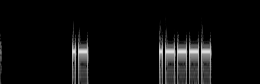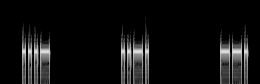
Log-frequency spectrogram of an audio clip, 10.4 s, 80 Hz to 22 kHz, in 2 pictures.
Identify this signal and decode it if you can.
Morse code, heard as a keyed tone, about 20 wpm, spaced as for 5 wpm, 700 Hz. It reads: A1VFG
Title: USA Call Signs - 6 Characters - 8x Character Spacing - 20wpm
